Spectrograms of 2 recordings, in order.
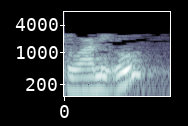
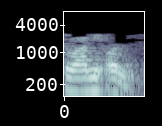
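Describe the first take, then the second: First: The word ends in a bare 'u' vowel. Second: The word ends in an 'un' sound. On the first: The speaker calls it right. "suwami'u tidak ditanwin" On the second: The speaker calls it wrong. "tidak suwami'un"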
